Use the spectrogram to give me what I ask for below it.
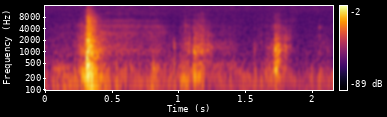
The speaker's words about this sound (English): That might be the biggest bite anyone's ever taken on a pizza challenge.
